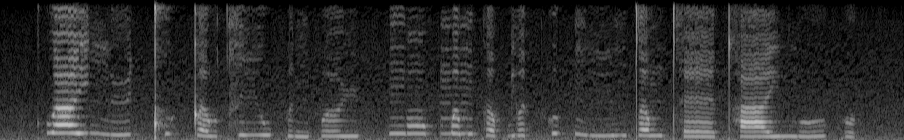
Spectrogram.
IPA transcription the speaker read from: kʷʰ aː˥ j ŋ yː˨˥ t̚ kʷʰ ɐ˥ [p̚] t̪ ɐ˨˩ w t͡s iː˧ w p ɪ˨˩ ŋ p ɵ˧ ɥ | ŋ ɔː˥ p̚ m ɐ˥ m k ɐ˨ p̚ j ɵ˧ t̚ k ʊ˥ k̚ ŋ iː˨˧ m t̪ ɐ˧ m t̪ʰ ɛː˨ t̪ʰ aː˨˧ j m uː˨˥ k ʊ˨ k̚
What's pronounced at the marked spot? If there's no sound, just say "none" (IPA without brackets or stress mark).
k̚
